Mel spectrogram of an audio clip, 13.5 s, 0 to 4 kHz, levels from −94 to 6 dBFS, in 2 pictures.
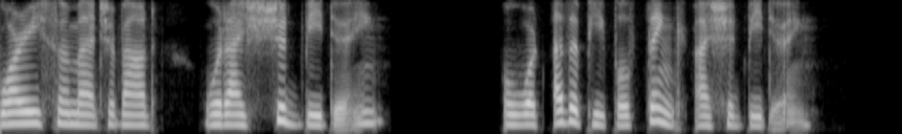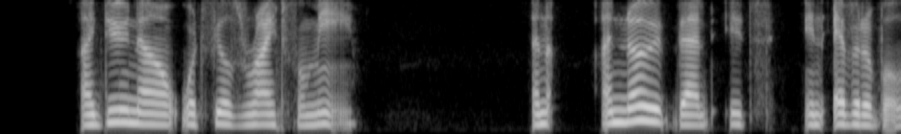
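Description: No faults turn up anywhere in the speech recording: no dropouts, no discontinuities, no level or timing anomalies.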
